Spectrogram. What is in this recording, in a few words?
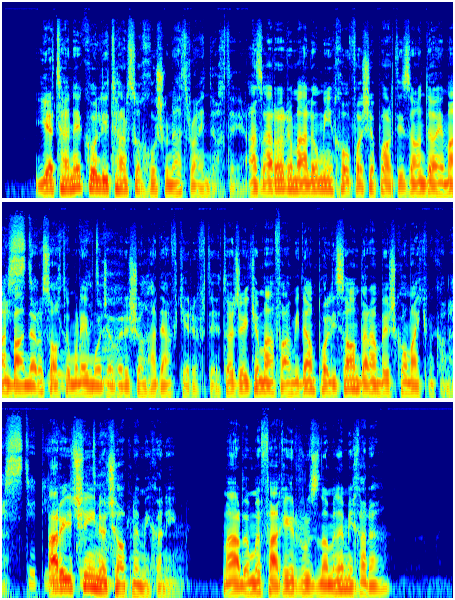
dub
